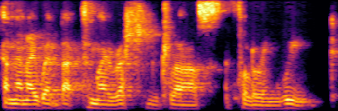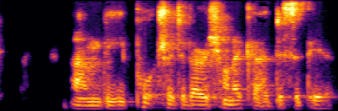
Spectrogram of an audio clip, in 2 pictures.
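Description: Low-voiced older British man reminiscing. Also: level tone, normal speed, poor audio. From Britain. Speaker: interview guest recalling his years living abroad. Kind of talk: conversational personal reminiscence.

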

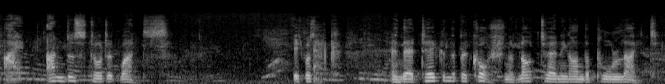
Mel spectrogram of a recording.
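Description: An actor playing an ailing, betrayed husband who recounts his grievance in halting, formal radio drama style. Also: medium pitch, crowd noise, close to an everyday voice. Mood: pained, brooding. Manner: halting, formal, genteel delivery. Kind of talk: old-time radio drama acting, narrated recollection. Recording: noisy old radio drama recording.

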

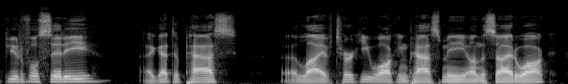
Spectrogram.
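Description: A hoarse man hosting a podcast, chatting casually with rambling asides. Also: on the low side, fairly even intonation, moderate pace, no echo, clean studio sound. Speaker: podcast host. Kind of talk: casual interview chat.

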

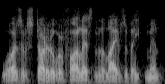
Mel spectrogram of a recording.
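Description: Actor as quick-talking anxious statesman, radio drama. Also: low voice, no echo, natural voice. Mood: grave, blunt. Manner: formal, urgent, respectful. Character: anxious, blunt, deferential Secretary of State. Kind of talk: classic radio drama acting. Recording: dull, dry old radio recording.

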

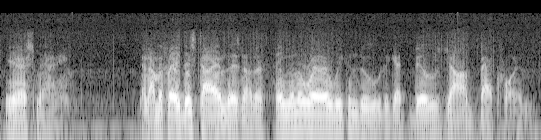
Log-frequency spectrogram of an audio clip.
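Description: An actor playing a grave, regretful man in an old-time radio serial, speaking in an earnest, measured way. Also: mid-range voice, animated, creaky. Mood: somber. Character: grave, regretful man, troubled family friend. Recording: muffled, noisy old radio recording.

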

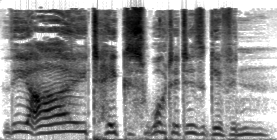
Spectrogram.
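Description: A woman voicing a grave man in a pulp adventure audiobook, solemnly and desperately warning of ancient doom in drawn-out phrases. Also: on the low side, expressive, no echo, clean studio sound. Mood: sad, accusing.

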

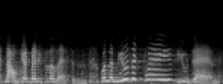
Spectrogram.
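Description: A woman's voice: sits high, sing-song, fairly quick, a crowd in the background. An actress playing a gushing, flirty, money-grabbing lady dance teacher in a theatrical 1940s radio comedy style. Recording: tinny, crackly 1940s radio recording.

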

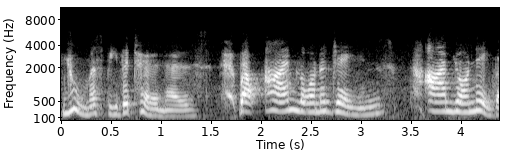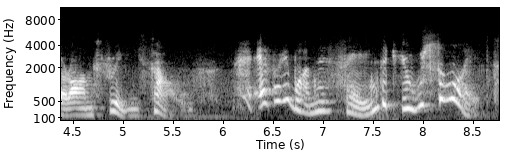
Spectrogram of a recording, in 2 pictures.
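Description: A woman's voice: a little high, huge pitch swings, measured pace, slightly rough, exaggerated voice. An actress in an old-time radio drama playing a nosy, gushing, chatty middle-aged neighbor woman. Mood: gossipy, fluttery. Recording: tinny, muffled vintage radio recording.

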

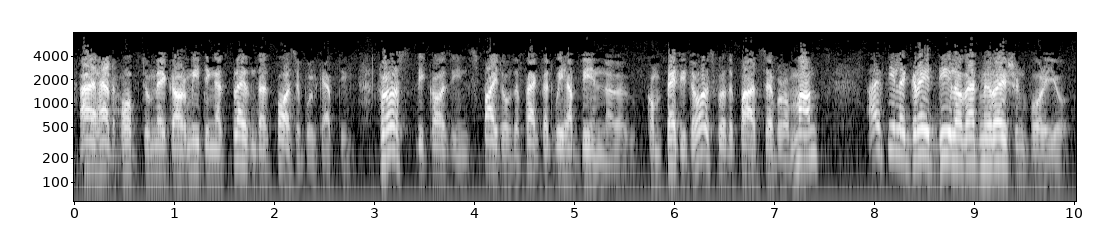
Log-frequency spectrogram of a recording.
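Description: An actor playing a suave, courteous villain with formal, hesitant politeness in an old radio drama. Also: male voice, mid-range voice, big pitch swings, fairly quick, lightly acted. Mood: suavely courteous. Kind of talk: 1940s radio acting. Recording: tinny, noisy old radio recording.

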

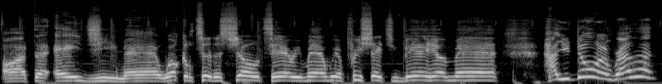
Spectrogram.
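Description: Laid-back high-voiced male co-host. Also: animated, normal speed, no echo, faint music behind. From Chicago, US. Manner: laid-back, peppers speech with "man". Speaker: podcast co-host. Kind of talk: casual podcast chat.

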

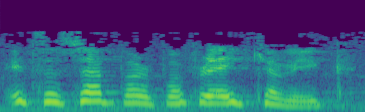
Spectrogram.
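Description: A woman's voice: a little high, sing-song, moderate pace, background noise. A woman from Iceland answering a quiz host with short, plain, earnest replies. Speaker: contestant. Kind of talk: quiz show interview answers. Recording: dull old radio broadcast with audience.

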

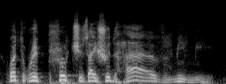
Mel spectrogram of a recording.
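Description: An actor playing a gushing, scheming lover, in melodramatic radio drama style. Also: male voice, a little high, animated, unhurried, dry recording. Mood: lovesick, swooning. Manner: gushing, swooning, oily. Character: melodramatic, cloying, scheming French male lover. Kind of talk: old-time radio drama acting.

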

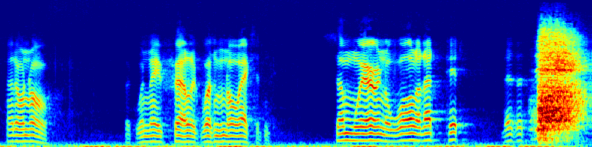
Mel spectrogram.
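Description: Fearful folksy actor's cook on old radio. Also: male voice, mid-range voice, fairly even intonation, measured pace, long pauses, slight background noise, lightly acted. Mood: reluctant. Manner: folksy, hesitant, ungrammatical. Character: fearful, downtrodden working-class male camp cook. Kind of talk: old-time radio crime drama acting. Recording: muffled, narrow-band old radio recording.

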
